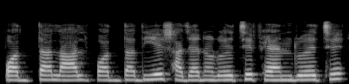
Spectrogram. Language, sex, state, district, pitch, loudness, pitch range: Bengali, female, West Bengal, Kolkata, 205 Hz, -20 LUFS, 200-215 Hz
